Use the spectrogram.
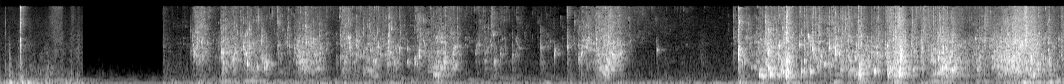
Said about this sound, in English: Suddenly, I woke up to the sound of water splashing and swirling. It sounded like it was coming from the tub in our bathroom. It was very loud, as if someone was bathing or perhaps struggling.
